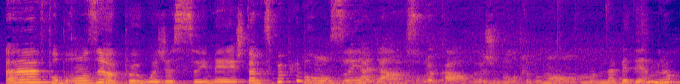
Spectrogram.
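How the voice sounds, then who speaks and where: A Québécois woman with a slightly high voice hosts a live makeup tutorial. She is chatty and warmly greets her viewers by name. She is recording from a hotel room. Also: lively intonation, moderate pace. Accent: Québécois French. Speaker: makeup artist.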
